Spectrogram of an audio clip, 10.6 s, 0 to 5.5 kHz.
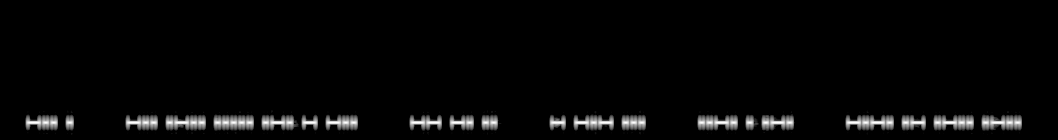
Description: Morse code, heard as a keyed tone, about 30 wpm, 700 Hz. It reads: DE DL5RTD MNI TKS FER CALL
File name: UK MASTER QSOs TRAINING / 30WPM / UK MASTER QSOs 0005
